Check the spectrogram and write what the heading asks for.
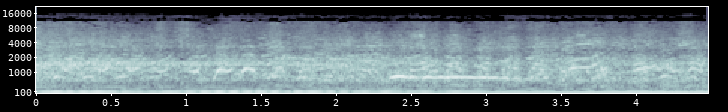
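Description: Laughter: overlapping snickering and chuckling, over a steady low hum.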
